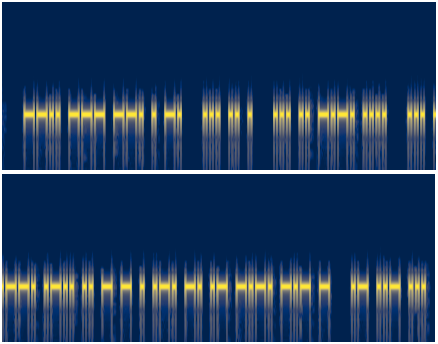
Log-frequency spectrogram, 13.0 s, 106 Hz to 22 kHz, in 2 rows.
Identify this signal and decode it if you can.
Morse code, heard as a keyed tone, about 25 wpm, 630 Hz. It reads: ZOGEN SIE SICH SPLITTERNACKT AUS
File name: Witz6 25wpm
